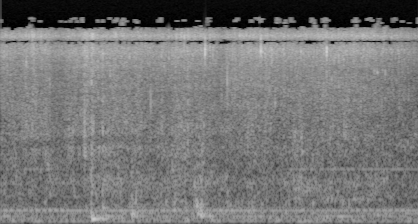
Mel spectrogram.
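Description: Pool water splashing and churning from swimmers' arm strokes and kicks, with a couple of dull thumps about one and two seconds in.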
